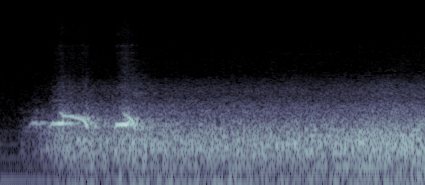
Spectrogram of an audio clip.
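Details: Two short, low, hollow coos from a Eurasian collared dove, a common bird in Bulgaria still singing in autumn, about half a second apart, followed by a steady broad hiss or murmur.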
